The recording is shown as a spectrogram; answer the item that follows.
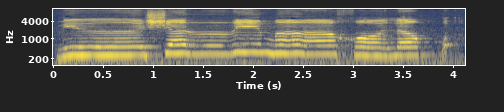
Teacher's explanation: khalaq bukan dipanjangkan tetapi tetap dibaca pendek ketika waqaf dengan dipantulkan karena hurufnya adalah huruf qalqalah. Khalaq bukan khalaq.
